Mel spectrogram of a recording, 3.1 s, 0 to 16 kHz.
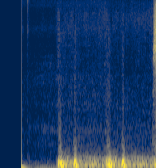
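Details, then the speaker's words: Heartbeat of the musician in an IM3 advertisement, opening the ad to signal joy at meeting friends again: deep, regular paired thumps at about 60 beats a minute after a single click. "Nah, kita bisa dengar ya teman-teman, di detik paling awal kita mendengar suara detak jantung. Detak jantung ini adalah detak jantung asli dari musisi dalam iklan tersebut,"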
